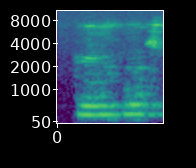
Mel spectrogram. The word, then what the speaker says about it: curious: Curious to learn English.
